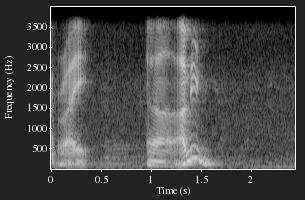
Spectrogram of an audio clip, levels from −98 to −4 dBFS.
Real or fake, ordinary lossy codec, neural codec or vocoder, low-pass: real; none; none; 3.6 kHz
